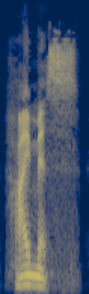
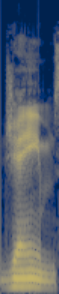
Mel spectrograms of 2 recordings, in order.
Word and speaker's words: Jaimes: let us know that his last name is pronounced Jaimes, not James.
